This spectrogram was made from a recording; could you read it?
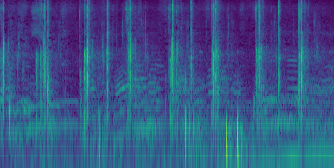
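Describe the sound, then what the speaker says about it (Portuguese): A church congregation claps hands in a steady rhythmic beat: sharp, loud claps land in regular groups, with singing or speaking voices under and between them. "Bate palmas, palmas, palmas, bate palmas."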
